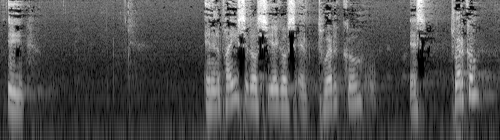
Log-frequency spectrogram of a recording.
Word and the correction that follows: tuerto: Tuerco. Tuerto. Con T.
